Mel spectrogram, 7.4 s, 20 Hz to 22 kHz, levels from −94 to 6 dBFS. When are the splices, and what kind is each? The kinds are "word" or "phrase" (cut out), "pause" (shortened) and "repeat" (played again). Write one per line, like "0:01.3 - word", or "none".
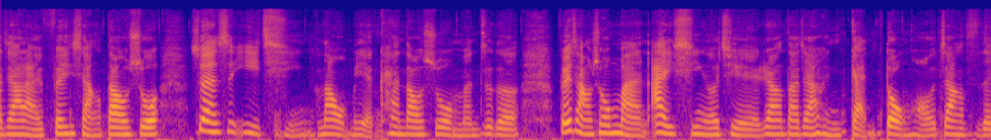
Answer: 0:02.4 - word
